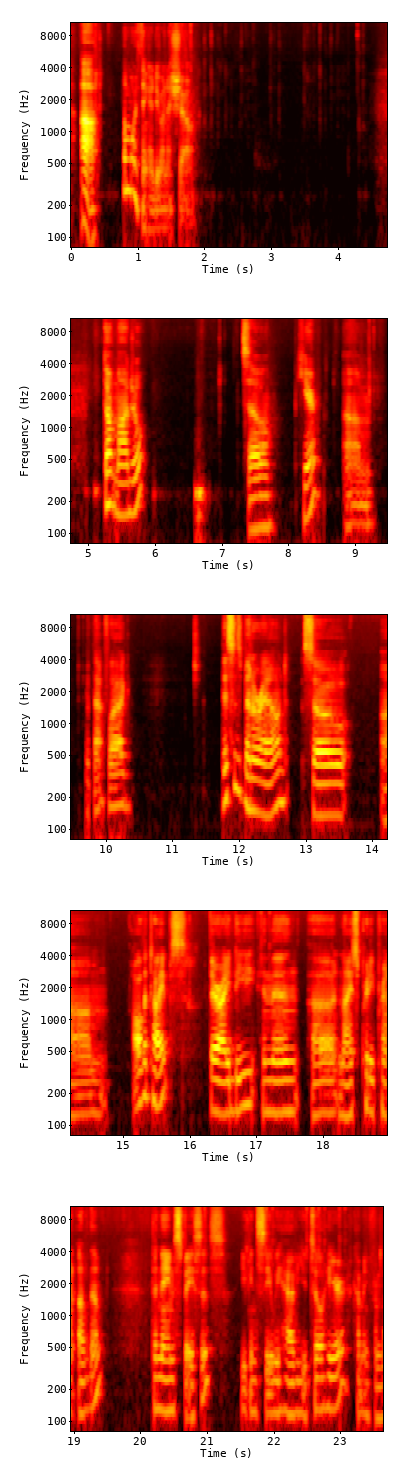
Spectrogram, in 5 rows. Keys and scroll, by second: 0.3 Up, 1.6-4.4 typing, 6.9 Up, 9.2 Left, 9.5 Down.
